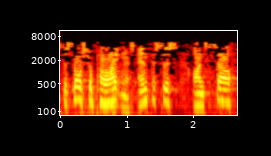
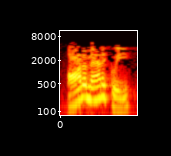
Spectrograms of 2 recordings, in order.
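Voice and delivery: ordinary delivery

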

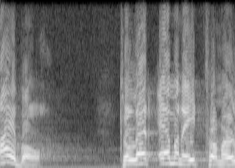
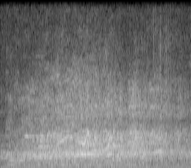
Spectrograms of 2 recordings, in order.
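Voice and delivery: short unvoiced laugh; breathy laugh; 9 dB quieter than usual. Real, not acted. Preacher laughing at the wife's blunder. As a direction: let a quiet laugh slip out.

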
